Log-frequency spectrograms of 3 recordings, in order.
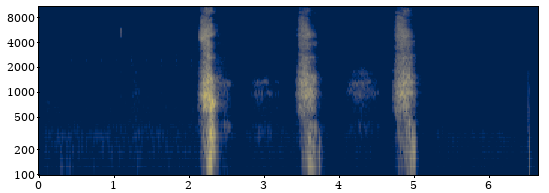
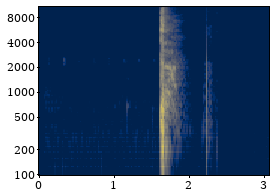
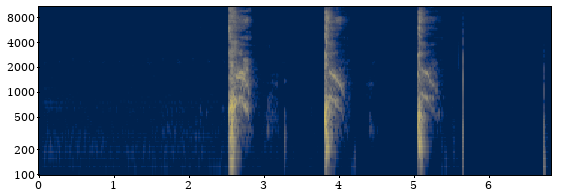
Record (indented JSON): {
  "exhalation_length": "6.7 s",
  "exhalation_amplitude": 26087,
  "exhalation_signal_mean_std_ratio": 0.21,
  "cough_length": "3.1 s",
  "cough_amplitude": 32768,
  "cough_signal_mean_std_ratio": 0.16,
  "three_cough_length": "6.8 s",
  "three_cough_amplitude": 32767,
  "three_cough_signal_mean_std_ratio": 0.2,
  "survey_phase": "beta (2021-08-13 to 2022-03-07)",
  "age": "45-64",
  "gender": "Male",
  "wearing_mask": "No",
  "symptom_none": true,
  "smoker_status": "Never smoked",
  "respiratory_condition_asthma": false,
  "respiratory_condition_other": false,
  "recruitment_source": "REACT",
  "submission_delay": "2 days",
  "covid_test_result": "Negative",
  "covid_test_method": "RT-qPCR"
}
